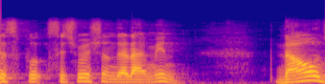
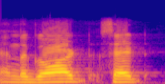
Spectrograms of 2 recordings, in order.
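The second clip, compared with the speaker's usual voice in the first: ordinary delivery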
